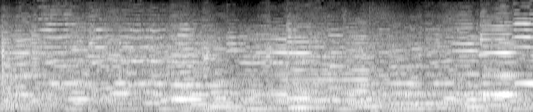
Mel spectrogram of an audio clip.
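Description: A small orchestra's string section playing classical music, with violins carrying the melody over lower strings.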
